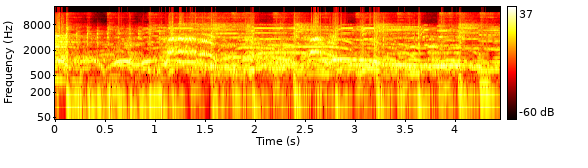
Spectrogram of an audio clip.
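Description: Fast electronic dance beat from a keyboard over a PA, with a crowd cheering, whooping and shouting over it.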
